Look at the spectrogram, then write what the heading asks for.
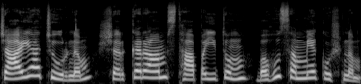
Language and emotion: Sanskrit, neutral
